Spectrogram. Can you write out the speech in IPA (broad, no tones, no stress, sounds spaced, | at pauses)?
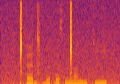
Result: ǁʰ æ d͡z ʊ ɡ͡b ɜ ɓ ʌ x ŋ͡ǁ ɑ ŋ i k i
